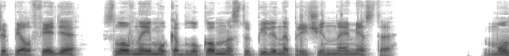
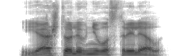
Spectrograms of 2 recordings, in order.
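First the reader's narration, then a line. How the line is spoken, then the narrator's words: Angry question. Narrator (Russian): зло поинтересовался Мунлайт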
